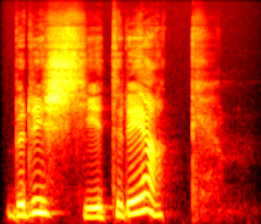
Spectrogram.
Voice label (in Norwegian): "briskjitreak", hemsedalsmaalet tale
